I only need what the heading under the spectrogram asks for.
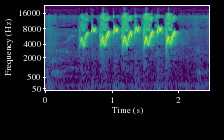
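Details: High, clear cinereous tit song played to provoke responses from other birds: six fast two-note phrases in about one and a half seconds, each a rising whistle capped by a thin higher note.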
